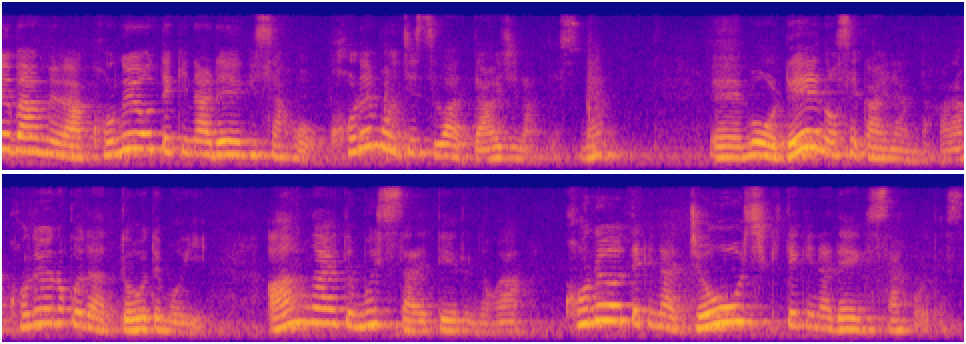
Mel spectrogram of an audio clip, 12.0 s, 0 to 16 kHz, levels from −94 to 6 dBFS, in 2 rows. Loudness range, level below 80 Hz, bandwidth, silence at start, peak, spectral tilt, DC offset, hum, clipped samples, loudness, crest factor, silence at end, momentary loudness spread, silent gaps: 3 LU; -70 dBFS; 12.5 kHz; 0 s; 0 dBFS; -5.5 dB/octave; under 0.1%; none; under 0.1%; -20 LUFS; 20 dB; 0 s; 15 LU; none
